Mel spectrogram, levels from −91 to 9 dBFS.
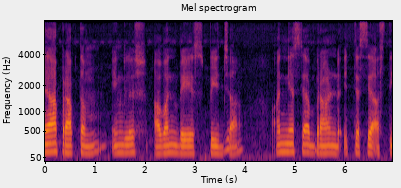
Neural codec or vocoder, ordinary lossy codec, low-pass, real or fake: codec, 16 kHz, 8 kbps, FreqCodec, smaller model; none; none; fake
